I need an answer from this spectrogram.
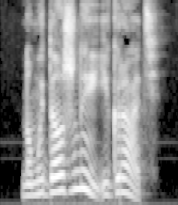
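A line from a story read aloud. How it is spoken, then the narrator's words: Exclaiming. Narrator (Russian): воскликнул он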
